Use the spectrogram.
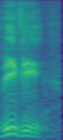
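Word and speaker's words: Vevay: couple of years ago and discovered the local pronunciation is Vivi and they're just beginning to wake up to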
